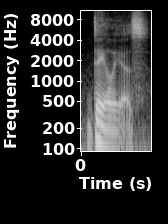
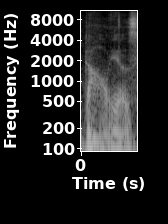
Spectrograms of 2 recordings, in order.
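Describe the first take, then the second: First: The word uses the British pronunciation. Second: The word uses the American pronunciation. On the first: "I've really just adopted as much as, you know, the, all the British pronunciations of things" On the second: "We say dahlias here in America"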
